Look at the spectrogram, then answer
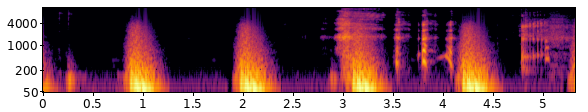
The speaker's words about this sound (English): It's large dragon wing flap. Yeah. we said wing.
